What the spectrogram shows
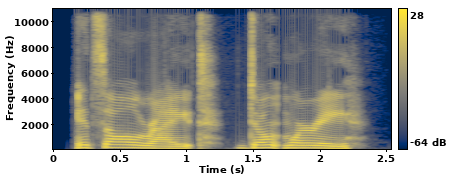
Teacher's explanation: A now serious tone with lower pitch.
